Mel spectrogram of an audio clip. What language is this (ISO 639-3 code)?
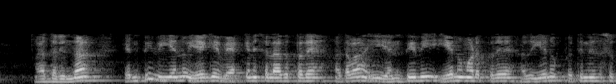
kan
